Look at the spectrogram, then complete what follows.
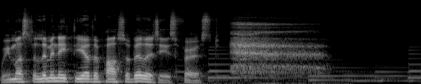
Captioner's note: sighs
